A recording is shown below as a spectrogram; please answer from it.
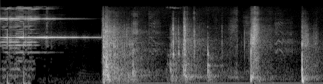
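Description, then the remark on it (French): A bright, high-pitched electronic doorbell rings for about a second, followed by several dull thumps and clatters like a door being handled. “Charles sonne.”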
